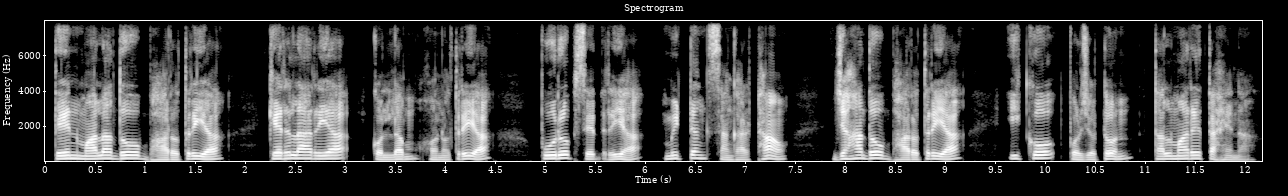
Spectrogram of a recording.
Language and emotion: Santali, neutral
